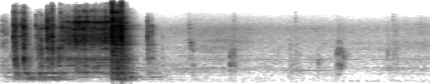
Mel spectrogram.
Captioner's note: ratchet clanking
